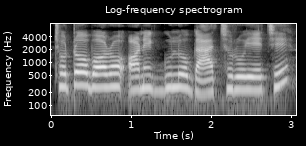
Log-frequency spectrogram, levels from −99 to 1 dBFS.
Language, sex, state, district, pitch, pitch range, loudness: Bengali, female, West Bengal, Alipurduar, 255 Hz, 230-270 Hz, -15 LUFS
